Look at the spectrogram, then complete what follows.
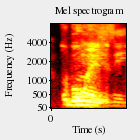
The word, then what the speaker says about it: Ogbunwezeh: Is it Ogbunwezeh? Ogbunwezeh, yeah. Yeah. I know I did try when it comes to pronouncing.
